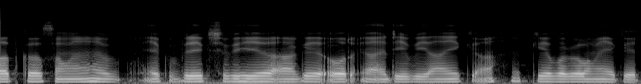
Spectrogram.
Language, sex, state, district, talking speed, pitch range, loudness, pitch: Hindi, male, Bihar, Saran, 95 wpm, 125-130 Hz, -22 LUFS, 125 Hz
